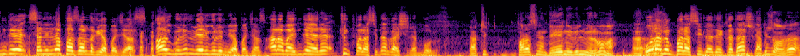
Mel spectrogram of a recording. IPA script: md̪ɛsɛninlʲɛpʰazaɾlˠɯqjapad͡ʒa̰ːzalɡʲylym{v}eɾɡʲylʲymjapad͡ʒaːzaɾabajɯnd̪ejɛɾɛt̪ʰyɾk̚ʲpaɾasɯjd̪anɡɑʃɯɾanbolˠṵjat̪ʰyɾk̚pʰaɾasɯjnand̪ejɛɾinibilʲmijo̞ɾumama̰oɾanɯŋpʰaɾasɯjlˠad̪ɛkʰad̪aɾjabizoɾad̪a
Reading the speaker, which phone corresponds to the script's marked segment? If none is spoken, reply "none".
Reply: v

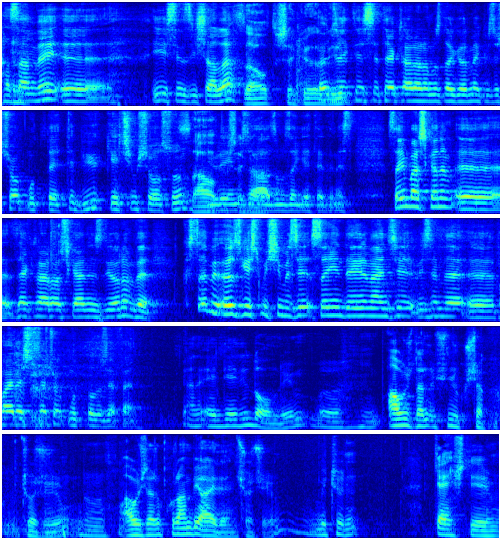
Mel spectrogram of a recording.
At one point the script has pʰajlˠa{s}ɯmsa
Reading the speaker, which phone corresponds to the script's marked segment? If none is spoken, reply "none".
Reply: ʃ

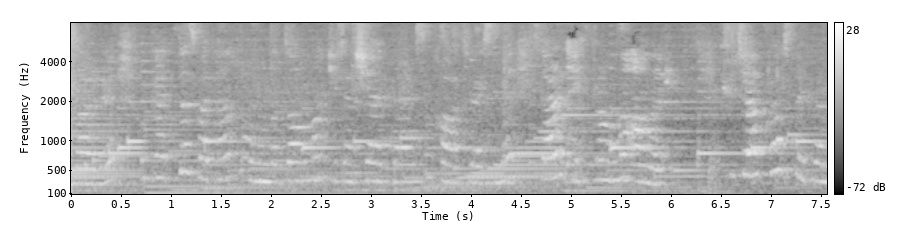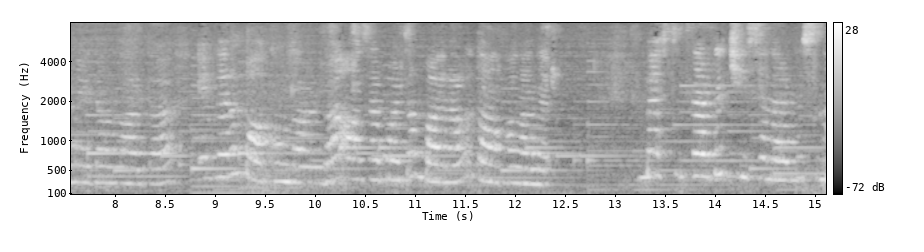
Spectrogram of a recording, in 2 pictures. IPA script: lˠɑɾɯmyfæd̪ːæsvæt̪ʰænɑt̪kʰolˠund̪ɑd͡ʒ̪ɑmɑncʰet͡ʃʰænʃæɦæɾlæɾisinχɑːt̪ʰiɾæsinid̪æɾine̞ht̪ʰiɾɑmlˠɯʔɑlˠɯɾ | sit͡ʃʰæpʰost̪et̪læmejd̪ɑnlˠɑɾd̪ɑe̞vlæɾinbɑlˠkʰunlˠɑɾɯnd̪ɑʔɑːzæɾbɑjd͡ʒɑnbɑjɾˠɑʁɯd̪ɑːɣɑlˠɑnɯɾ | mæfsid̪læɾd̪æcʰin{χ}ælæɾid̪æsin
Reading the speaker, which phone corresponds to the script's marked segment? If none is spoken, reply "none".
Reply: s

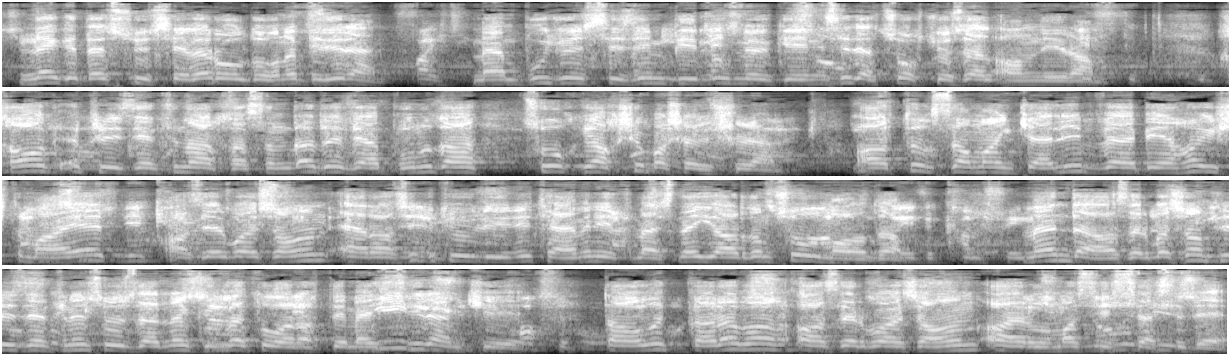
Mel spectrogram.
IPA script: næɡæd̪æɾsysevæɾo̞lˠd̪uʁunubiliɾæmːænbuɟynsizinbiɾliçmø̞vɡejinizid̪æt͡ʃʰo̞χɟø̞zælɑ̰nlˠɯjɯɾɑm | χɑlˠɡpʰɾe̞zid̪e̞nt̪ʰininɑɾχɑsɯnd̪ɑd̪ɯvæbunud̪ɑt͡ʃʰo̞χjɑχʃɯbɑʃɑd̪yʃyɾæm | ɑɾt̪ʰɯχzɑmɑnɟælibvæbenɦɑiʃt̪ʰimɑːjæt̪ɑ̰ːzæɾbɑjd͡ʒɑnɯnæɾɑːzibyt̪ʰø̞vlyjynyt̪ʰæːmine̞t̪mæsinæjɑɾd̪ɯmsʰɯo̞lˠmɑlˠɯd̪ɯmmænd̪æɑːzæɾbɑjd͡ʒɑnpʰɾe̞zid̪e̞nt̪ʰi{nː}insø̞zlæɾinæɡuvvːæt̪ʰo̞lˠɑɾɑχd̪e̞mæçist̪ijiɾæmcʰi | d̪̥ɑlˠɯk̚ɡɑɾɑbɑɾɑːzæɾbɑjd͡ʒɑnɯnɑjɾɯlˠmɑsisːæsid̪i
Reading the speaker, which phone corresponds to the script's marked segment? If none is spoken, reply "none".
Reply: n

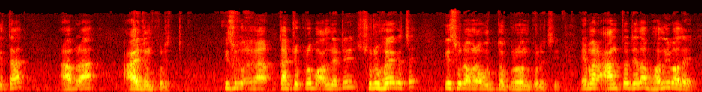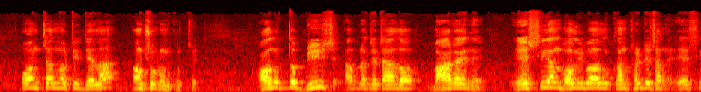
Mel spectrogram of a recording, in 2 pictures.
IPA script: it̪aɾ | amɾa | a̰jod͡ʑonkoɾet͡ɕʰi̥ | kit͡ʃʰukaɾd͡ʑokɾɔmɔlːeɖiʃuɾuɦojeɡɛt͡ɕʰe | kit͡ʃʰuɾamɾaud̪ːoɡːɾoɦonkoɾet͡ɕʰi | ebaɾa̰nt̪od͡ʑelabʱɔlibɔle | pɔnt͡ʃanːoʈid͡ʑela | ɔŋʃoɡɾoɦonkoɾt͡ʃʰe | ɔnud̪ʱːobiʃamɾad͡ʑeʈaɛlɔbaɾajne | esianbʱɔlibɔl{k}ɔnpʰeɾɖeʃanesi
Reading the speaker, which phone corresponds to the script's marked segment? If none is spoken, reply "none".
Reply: k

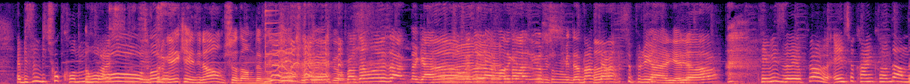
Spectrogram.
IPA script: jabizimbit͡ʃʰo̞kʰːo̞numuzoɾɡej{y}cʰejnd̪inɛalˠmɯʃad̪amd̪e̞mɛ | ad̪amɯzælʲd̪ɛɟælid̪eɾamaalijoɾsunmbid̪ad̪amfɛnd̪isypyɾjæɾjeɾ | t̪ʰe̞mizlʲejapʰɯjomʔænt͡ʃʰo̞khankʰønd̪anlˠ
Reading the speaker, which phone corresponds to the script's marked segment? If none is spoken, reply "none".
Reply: i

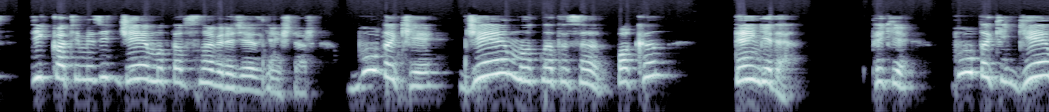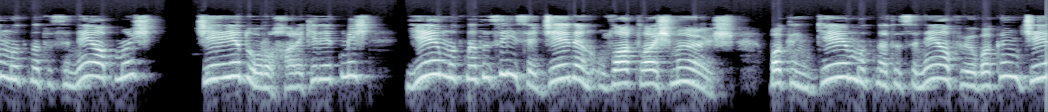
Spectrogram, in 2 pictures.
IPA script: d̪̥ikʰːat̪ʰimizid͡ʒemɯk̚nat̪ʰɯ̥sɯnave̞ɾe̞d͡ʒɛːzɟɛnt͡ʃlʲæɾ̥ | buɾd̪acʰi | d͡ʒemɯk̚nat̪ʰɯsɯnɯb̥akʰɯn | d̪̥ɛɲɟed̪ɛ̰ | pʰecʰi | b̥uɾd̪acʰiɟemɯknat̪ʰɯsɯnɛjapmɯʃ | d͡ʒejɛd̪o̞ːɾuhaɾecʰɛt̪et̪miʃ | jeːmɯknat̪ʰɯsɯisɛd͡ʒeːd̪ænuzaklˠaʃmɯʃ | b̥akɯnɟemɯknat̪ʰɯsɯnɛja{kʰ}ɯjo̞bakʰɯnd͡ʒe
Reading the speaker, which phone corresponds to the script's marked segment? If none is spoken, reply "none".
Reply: pʰ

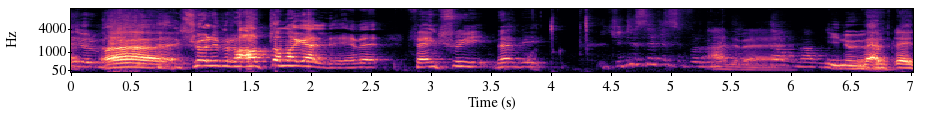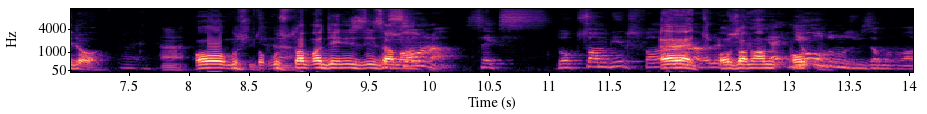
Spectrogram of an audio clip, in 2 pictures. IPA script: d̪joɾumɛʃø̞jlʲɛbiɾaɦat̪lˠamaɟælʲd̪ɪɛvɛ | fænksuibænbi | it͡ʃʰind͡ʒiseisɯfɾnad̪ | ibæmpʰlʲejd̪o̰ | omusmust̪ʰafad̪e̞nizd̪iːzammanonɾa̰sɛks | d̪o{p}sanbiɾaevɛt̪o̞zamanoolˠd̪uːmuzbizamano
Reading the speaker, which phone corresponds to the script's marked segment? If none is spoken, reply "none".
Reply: k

